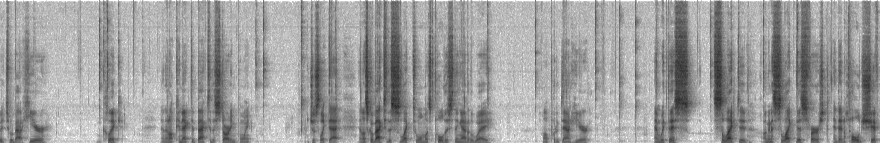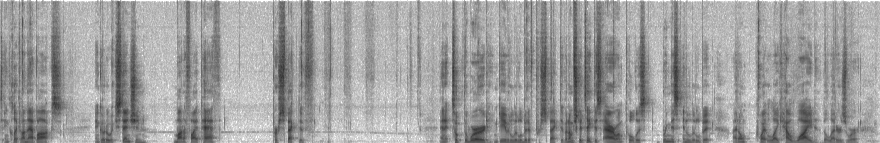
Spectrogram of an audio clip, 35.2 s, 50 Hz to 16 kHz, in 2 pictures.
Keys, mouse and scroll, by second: 2.1 click, 5.3 click, 7.7 click, 8.9-10.1 drag, 10.9-12.3 drag, 12.6 click, 13.3-14.6 drag, 15.5 click, 18.3 shift+click, 20.1 click, 23.8 click, 27.3-28.5 drag, 30.1-33.1 drag, 34.3 ctrl+z.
